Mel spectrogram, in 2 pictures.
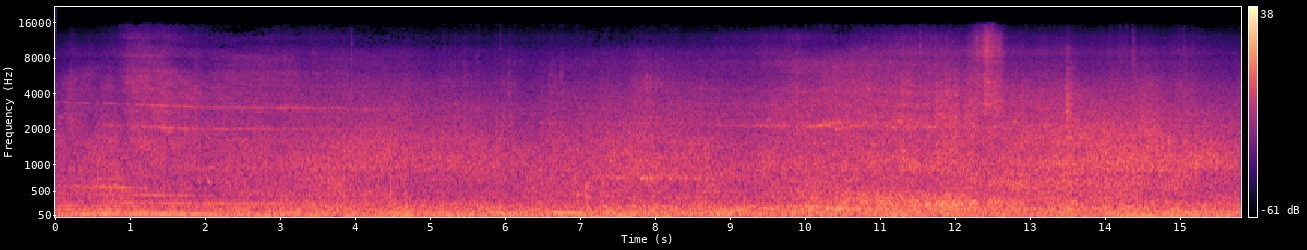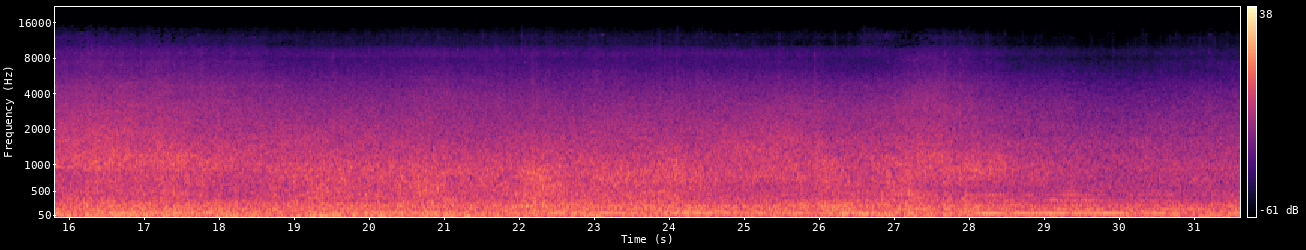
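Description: Steady road traffic from cars passing on a multi-lane city road, swelling for a few seconds near the middle as vehicles go by.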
